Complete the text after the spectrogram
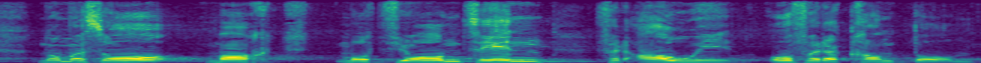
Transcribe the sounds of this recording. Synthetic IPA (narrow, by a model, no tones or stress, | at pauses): nʊməsoːmɑχt | mɔt͡sjoːnsɪnfʏɾʔɑlːiofəɾəkʰɑnto̰ːn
